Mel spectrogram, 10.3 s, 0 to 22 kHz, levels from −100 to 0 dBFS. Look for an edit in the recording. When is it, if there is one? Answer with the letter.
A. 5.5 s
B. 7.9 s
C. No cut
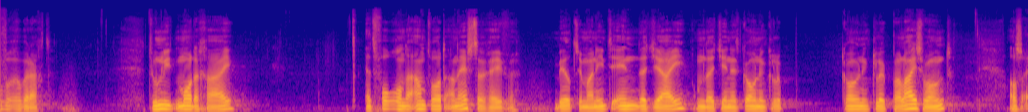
C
